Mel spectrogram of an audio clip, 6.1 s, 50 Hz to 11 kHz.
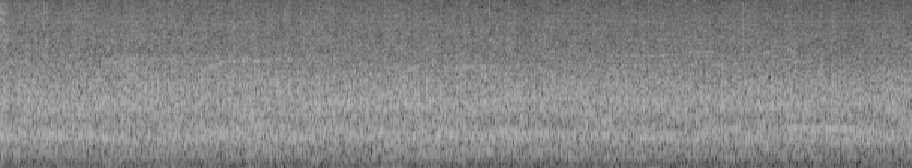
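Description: A cricket crowd at a 2005 Ashes Test applauds and cheers the fall of a wicket, a steady, dense wash of clapping from a large stadium audience that continues without a break.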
